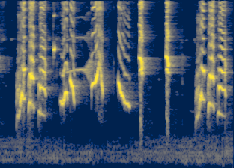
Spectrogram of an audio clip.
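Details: White-rumped shama song used to provoke rival birds into a fighting response, a rapid run of varied whistled and chattering notes with rising and falling slurs, in short bursts separated by brief pauses.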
